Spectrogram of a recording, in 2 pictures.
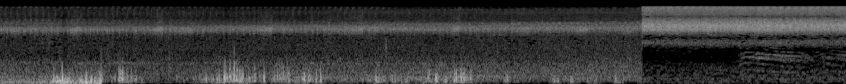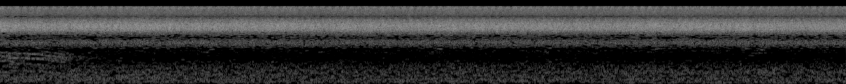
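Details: A robust cicada (Hyalessa maculaticollis, minmin) sings a loud, continuous high buzz that starts abruptly and holds steady, filmed close up while feeding.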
